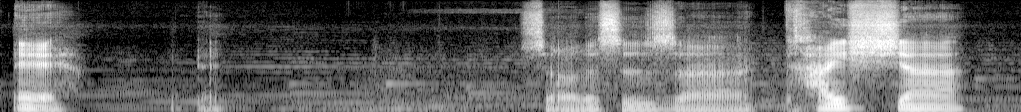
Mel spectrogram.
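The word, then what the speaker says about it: へ: When used as a particle, e is pronounced as e.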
